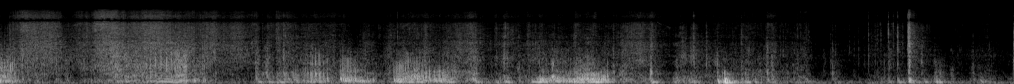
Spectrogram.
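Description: Gloved hands sloshing through thick soapy water and squeezing a sponge: squelching, slopping foam and water in irregular swells. There is a sharp tap about seven seconds in, and the sound thins to scattered wet ticks near the end.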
